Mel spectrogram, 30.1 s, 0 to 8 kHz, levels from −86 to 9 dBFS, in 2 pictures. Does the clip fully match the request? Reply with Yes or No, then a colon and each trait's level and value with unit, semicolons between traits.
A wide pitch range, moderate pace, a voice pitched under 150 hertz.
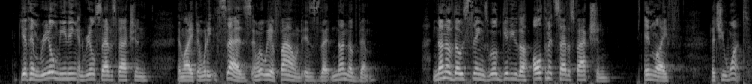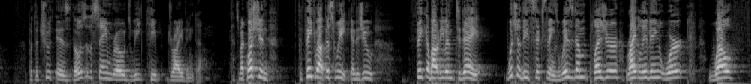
No: wide, 6.1 semitones; average, 155 wpm; medium, 185 Hz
